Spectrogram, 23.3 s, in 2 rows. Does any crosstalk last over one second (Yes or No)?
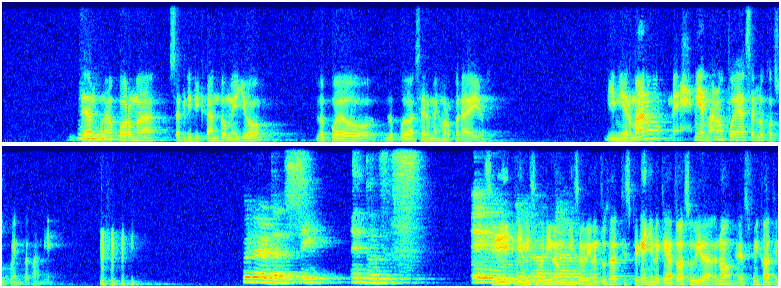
Yes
